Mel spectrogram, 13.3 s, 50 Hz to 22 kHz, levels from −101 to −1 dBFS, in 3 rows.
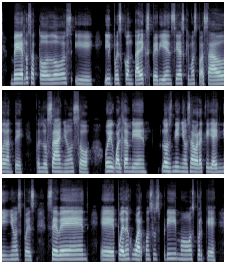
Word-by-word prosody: verlos 205 +3 +4
a - - -1
todos, 200 +2 -2
y 175 -2 -5 0.2
y 205 - -2
pues 195 -1 0
contar 190 -2 +2
experiencias 190 +1 0
que - - -16
hemos 190 +1 -5
pasado 175 +1 +1
durante 170 -4 -5 0.2
pues 185 - -13
los 180 +2 0
años. 185 0 +2
O 160 -2 -3 0.3
o, 205 - -4
igual 190 -3 +2
también 185 -2 +1 0.3
los 200 -2 0
niños 195 -2 -2
ahora 180 -1 +3
que 185 0 -5
ya 170 - +4
hay 170 - +3
niños 190 +2 -5
pues 180 -2 -3 0.2
se 205 -2 +3
ven, 205 +1 +5 0.2
eh, 185 -1 +4
pueden 210 +1 +3
jugar 200 -2 +1
con 210 0 -8
sus 215 -1 -7
primos 210 -2 -4
porque 185 -5 -6
190 Hz, 160 wpm, -27 LUFS, 180-205 Hz, 0.3 s, ven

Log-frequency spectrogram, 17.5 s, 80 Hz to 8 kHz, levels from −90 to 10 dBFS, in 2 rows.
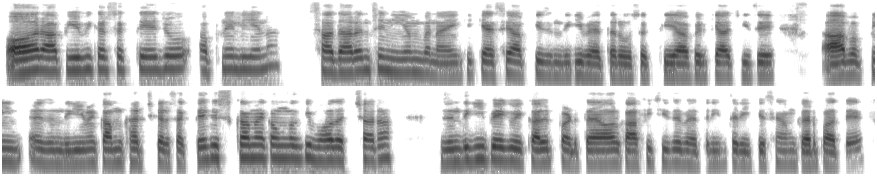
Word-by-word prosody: और 185 +4 +10
आप 185 0 +4
ये 190 0 +3
भी 200 +1 -3
कर 195 0 -2
सकते 195 +1 -4
हैं 195 0 -1
जो 210 0 0 0.2
अपने 205 +4 -6
लिए 200 0 -4
ना, 235 +4 -10 0.3
साधारण 175 +1 +1
से 200 +1 -5
नियम 175 -1 -5
बनाएँ 145 -3 -4
कि 155 +2 -13
कैसे 155 +1 +1
आपकी 150 +1 -1
ज़िंदगी 145 +1 -5
बेहतर 140 0 -1
हो 135 -1 0
सकती 135 +1 -6
है 140 - +3
या 135 -1 +5
फिर 145 +1 -3
क्या 140 -1 +3
चीज़ें 145 +1 -3 0.6
आप 145 +3 +8
अपनी 160 +2 -5 0.2
अ, 160 - -2
ज़िंदगी 150 0 -3
में 155 +1 -4
कम 155 0 +2
खर्च 160 0 -3
कर 155 -2 +2
सकते 150 +4 -2
हैं, 180 - +1
जिसका 195 +1 +2
मैं 195 -1 +2
कहूँगा 190 -1 0
कि 200 - 0
बहुत 175 0 +2
अच्छा 175 +1 0
ना, 195 +1 -3 0.5
ज़िंदगी 165 +3 -1
पे 180 - +6
एक 170 - -2
विकल्प 155 0 +2
पड़ता 145 -1 0
है 145 - +5
और 150 0 +3
काफ़ी 145 +2 +2
चीज़ें 155 0 -5
बेहतरीन 145 0 -7
तरीके 140 -1 -4
से 150 - -12
हम 145 0 -8
कर 135 0 +4
पाते 135 +1 +1
हैं। 155 +2 -4
155 Hz, 205 wpm, -23 LUFS, 145-185 Hz, 0.6 s, और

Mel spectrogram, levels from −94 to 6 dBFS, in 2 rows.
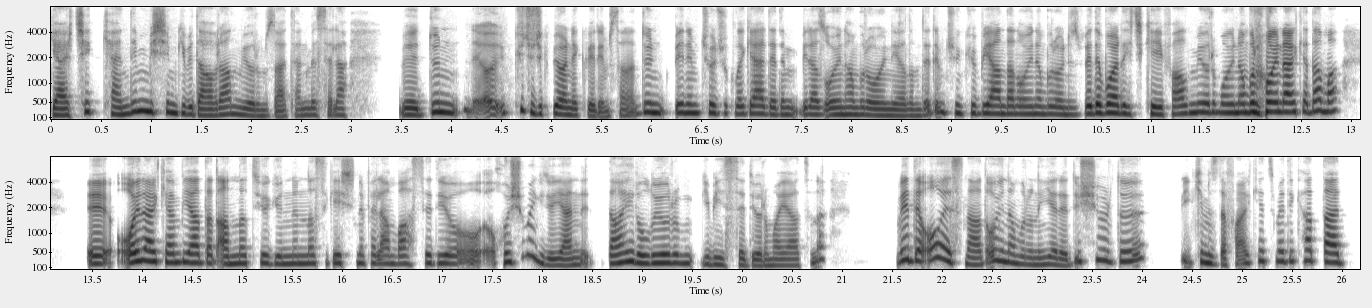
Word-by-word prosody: Gerçek 185 +9 0
kendimmişim 235 +5 +4
gibi 200 -4 -1
davranmıyorum 165 -2 -1
zaten. 150 +2 -7
Mesela, 170 -1 -6 0.5
ve 170 -1 +1
dün, 240 -1 +5
eee, 215 -4 -2
küçücük 220 -9 -2
bir 205 - +7
örnek 165 -3 0
vereyim 130 -2 -2
sana. 155 - -8
Dün 230 0 +2
benim 225 0 +3
çocukla, 210 -3 -2
"Gel." 200 -1 -1
dedim, 180 -1 -3
"Biraz 180 -3 -2
oyun 180 +2 +1
hamuru 180 -2 0
oynayalım." 155 -1 -2
dedim. 235 +7 -3
Çünkü 215 -1 -3
bir 215 - +2
yandan 200 -1 +1
oyun 195 0 -1
hamuru 195 -1 -2
oynuyoruz 180 +1 -5
ve 200 - +6
de 220 -1 +7
bu - - +7
arada 210 -1 +5
hiç 195 +1 -6
keyif 185 -1 +1
almıyorum 230 +4 +1
oyun 225 0 +4
hamuru 235 +1 +7
oynarken 250 0 +4
ama, 265 0 +2 0.6
eee, 205 - +2
oynarken 260 -2 +4
bir 245 - +1
yandan 225 -2 +1
anlatıyor, 210 +1 -1
gününün 200 +1 -2
nasıl 210 0 -6
geçtiğini 215 0 -4
falan 205 -1 -5
bahsediyor. 210 +1 -3
Ooo, - - -6
hoşuma 245 - -1
gidiyor, 185 - -2
yani, 165 +2 -3 0.2
dâhil 230 +4 +3
oluyorum 215 0 +2
gibi 185 -1 -5
hissediyorum 155 -2 -5
hayatına 160 - -7 0.7
ve 290 0 +2
de 275 -1 +2
o 325 +4 0
esnada 190 - -2
oyun 275 -3 +1
hamurunu 190 -6 -3
yere 175 -4 -4
düşürdü. 265 +1 -3 0.4
İkimiz 230 -6 -1
de - - -3
fark 220 +8 -8
etmedik. 265 0 -5
Hatta 255 -4 +1
d 210 - -15
210 Hz, 170 wpm, -19 LUFS, 180-240 Hz, 0.7 s, bir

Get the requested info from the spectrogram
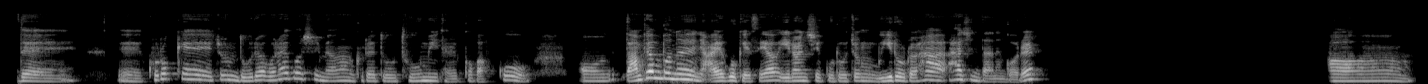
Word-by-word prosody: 네. 155 +3 -4 0.4
네. 140 -2 -6
고렇게 230 -3 -1
좀 215 -2 -2
노력을 190 +5 0
해 270 - -1
보시면 180 - -4
그래도 155 -3 -6
도움이 165 +1 -3
될 130 -2 -10
것 150 - -8
같고. 180 -5 -4 0.4
어 160 0 -4 0.2
남편분은 245 - +6
알고 165 +4 +4
계세요? 160 +6 +1
이런 170 +1 +2
식으로 150 -2 -3
좀 160 -3 -4
위로를 170 -1 +3
하 200 -2 +3
하신다는 175 - -2
거를? 225 - 0 2.9
아. 160 -1 -2
165 Hz, 210 characters per minute, -24 LUFS, 155-200 Hz, 2.9 s, 남편분은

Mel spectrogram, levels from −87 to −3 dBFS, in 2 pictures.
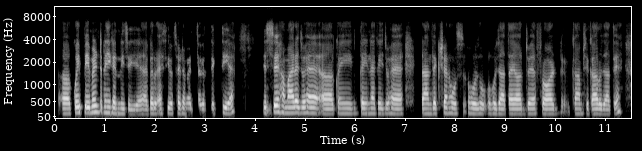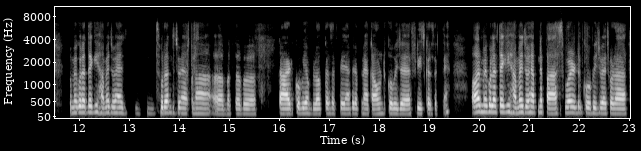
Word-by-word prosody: अ, 150 0 +6
कोई 170 +1 +5
पेमेंट 185 +3 +4
नहीं 170 -1 0
करनी 150 -3 -1
चाहिए। 130 -2 -5 0.2
अगर 150 +1 0
ऐसी 150 - -4
वेबसाइट 155 +1 -2
हमें 150 0 -4
दग 140 0 -7
दिखती 150 +2 -2
है। 155 +6 +1 0.6
इससे 190 +4 +5
हमारे 170 -1 +4
जो 165 0 0
है 165 -1 +3
अ, 145 -1 +1
कहीं 150 -1 -6 0.2
कहीं 150 -1 +1
न 155 0 -2
कहीं 150 0 -4
जो 150 - -4
है 145 -2 +1 0.4
ट्रांज़ेक्शन 150 +2 0
हो 155 -2 -1
स 145 - -16
होल 150 -1 0 0.3
हो 150 - 0
जाता 145 -1 +1
है 145 - +3
और 140 0 +2
जो 150 - +1
है 145 - 0
फ्रॉड 140 0 +1 0.3
का 150 - -2
आप 145 0 -6
शिकार 145 -1 0
हो 140 - 0
जाते 135 -1 -3
हैं। 210 - -7 0.5
तो - - -6
मेरे 170 0 -2
को 185 - +5
लगता 180 +1 +3
है - - 0
कि 195 - -5
हमें 175 0 -2
जो 170 0 -2
है 165 -1 +2 0.7
तुरंत 170 +1 +2
जो 160 +1 -4
है 155 - +2
अपना 150 +1 -6 0.2
अ, 140 0 -2
मतलब 140 +1 -6 0.7
कार्ड 145 0 +6
को 155 - +1
भी 155 - +1
हम 155 -1 -1
ब्लॉक 145 0 0
कर 155 - -1
सकते 150 0 -5
हैं 145 - 0
या 145 - -3
फ़िर 155 0 -2
अपने 145 0 -5
अकाउंट 140 +1 -1
को 150 - +2
भी 145 -1 -1
जो 145 0 +1
है 140 0 +2
फ्रीज 145 -1 -3
कर - - -3
सकते - - -13
हैं। 200 - -9 0.5
और 195 +2 +8
मेरे 195 -1 +1
को 195 - +5
लगता 190 0 +5
है 190 - +4
कि 195 - -3
हमें 180 +1 +3
जो 175 -1 +2
है 175 - +2
अपने 175 +1 +2
पासवर्ड 160 +3 +3
को 160 -1 +1
भी 160 -1 -2
जो 155 0 0
है 150 - +3
थोड़ा 145 -1 +3
150 Hz, 240 wpm, -23 LUFS, 145-165 Hz, 0.7 s, और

